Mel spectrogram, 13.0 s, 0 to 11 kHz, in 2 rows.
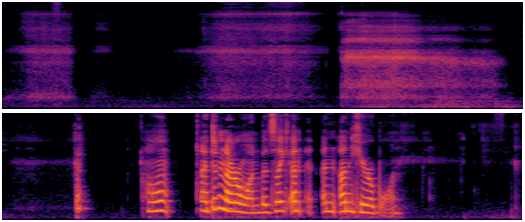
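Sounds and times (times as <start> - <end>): person breathing: 0.0 - 1.5, 2.1 - 7.4.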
